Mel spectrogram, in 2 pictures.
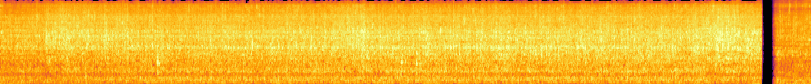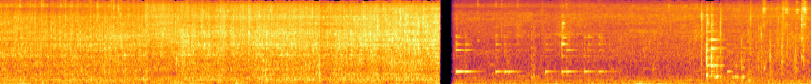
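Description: A jet of water pours from a spout and splashes onto rocks and a stony path, making a steady gushing rush. Shortly before the end the rush stops at a cut, giving way to quieter sounds with a few short tones and clicks.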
